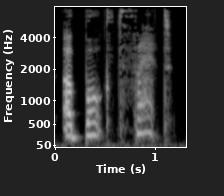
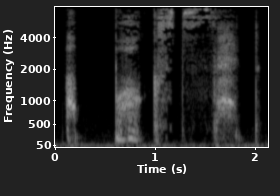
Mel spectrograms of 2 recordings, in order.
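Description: First: Slow, higher, dangled offer; tantalising build-up. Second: Very slow, hushed whisper; whispered awe. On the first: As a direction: draw it out, pitch lifted, to tempt him. Tempts Jack with grander prospect. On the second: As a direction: whisper it word by word, entranced. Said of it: "he whispered". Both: A narrator's reading.

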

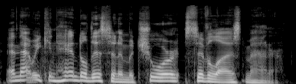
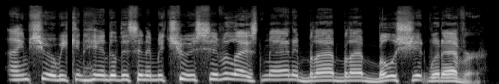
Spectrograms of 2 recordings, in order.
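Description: First: Said in the usual way. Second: High whiny mimicking voice; mock him back in a high whine; whiny copycat voice. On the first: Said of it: "says this in his whiny copycat voice". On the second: A narrator's reading. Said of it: "in his whiny copycat voice".

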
